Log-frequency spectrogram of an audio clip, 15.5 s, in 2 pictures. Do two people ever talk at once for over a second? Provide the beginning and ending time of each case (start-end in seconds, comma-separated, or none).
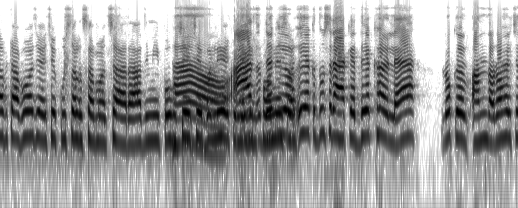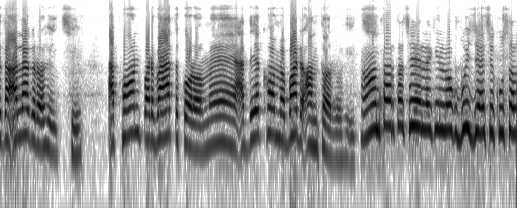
2.6-4.4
